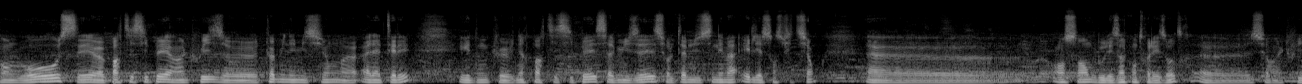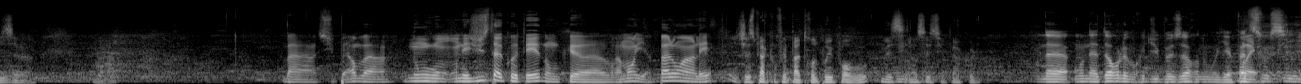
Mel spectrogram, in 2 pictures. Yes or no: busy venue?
yes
